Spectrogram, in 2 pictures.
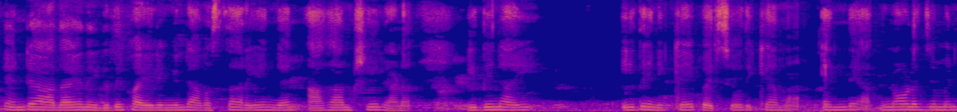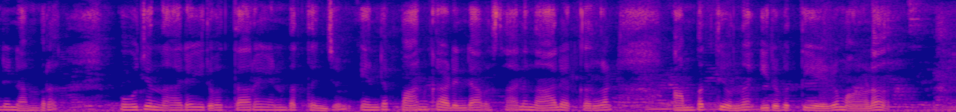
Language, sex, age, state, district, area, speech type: Malayalam, female, 45-60, Kerala, Idukki, rural, read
